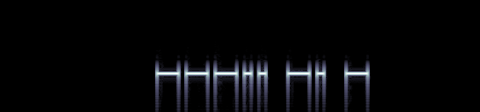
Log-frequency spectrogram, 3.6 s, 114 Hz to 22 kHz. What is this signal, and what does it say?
Morse code, heard as a keyed tone, about 22 wpm, 700 Hz. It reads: 8NT
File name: practice / 22wpm / Three Letter-Number Combinations - 22wpm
